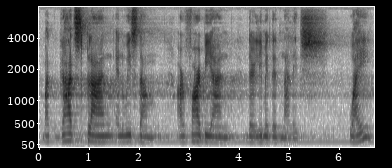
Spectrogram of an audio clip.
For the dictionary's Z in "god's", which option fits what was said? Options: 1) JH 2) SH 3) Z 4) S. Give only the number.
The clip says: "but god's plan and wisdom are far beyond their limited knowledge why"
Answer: 4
